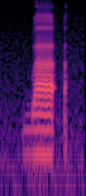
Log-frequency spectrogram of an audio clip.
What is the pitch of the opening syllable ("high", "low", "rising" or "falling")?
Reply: low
